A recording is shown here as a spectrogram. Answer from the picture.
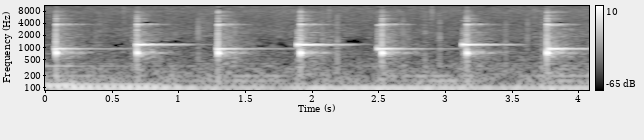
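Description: Radio time signal counting down to the hour: seven short, chime-like pips about 0.6 s apart, alternating between a higher and a lower tone.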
